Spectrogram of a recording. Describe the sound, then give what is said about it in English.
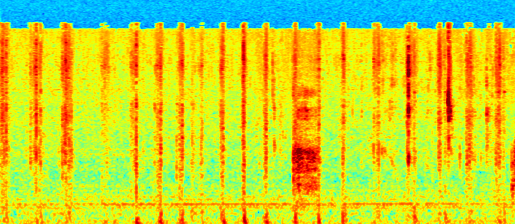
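A new pet gerbil named Bubba gnaws on his bowl, making faint, irregular clicks, crunches and little bumps that repeat unevenly over a steady low hum, with no one talking. “His name's Bubba, so if you hear any type of little bumps and stuff, it's just him over there. He's chewing on his bowl that I paid a lot of money for, but it's cool, as long as he's happy with his chilling.”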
